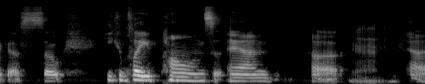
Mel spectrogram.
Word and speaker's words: pwn: Oh, now so we had this discussion yesterday about how to pronounce this word pwn. I should be pawn, isn't? Yeah, they said it's like own because it's a misspelling of own for some reason and became went viral, I guess.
